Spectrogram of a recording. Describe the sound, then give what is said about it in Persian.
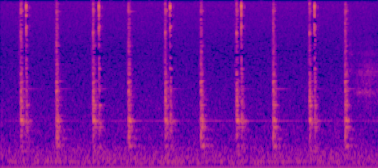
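A clock ticks steadily in a completely silent room, about three sharp clicks per second in an even rhythm, fairly quiet against a faint background hush with no other sounds. “اما اتاقم تو سکوت کامل فرو رفته بود و فقط صدای تیک تیک ساعت رو میشنیدم.”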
